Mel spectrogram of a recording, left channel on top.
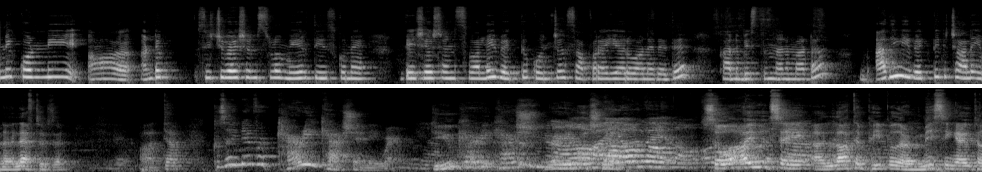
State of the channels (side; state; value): both; different; correlation 0.00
